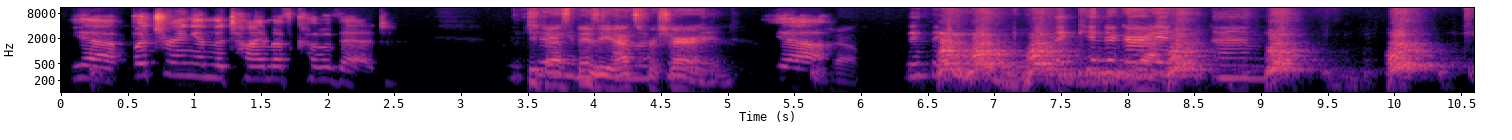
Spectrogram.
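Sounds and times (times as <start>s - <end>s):
speech: 0.1s - 2.6s, 3.4s - 9.2s
dog barking: 6.5s - 10.5s.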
